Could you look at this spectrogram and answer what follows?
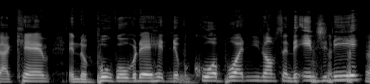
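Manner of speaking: put-on New York-accented speech. Podcast host introduces the crew and the engineer in the booth: New York accent. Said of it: "was that like a New York accent?".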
